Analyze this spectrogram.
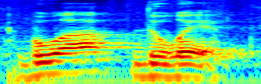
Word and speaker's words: Bois Doré: is Bois Doré, or in French, if I'm pronouncing it right, it's Bois Doré.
